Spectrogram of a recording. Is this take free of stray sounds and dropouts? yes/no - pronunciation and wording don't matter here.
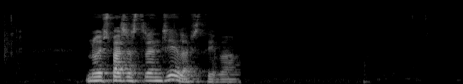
yes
